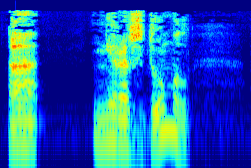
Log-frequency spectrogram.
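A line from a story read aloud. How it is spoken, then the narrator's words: Whispered question. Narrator (Russian): прошептала Найдена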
